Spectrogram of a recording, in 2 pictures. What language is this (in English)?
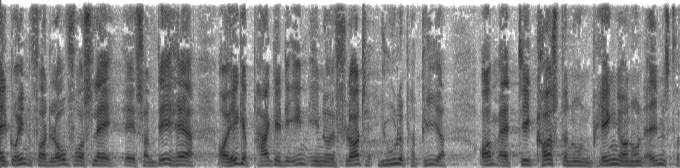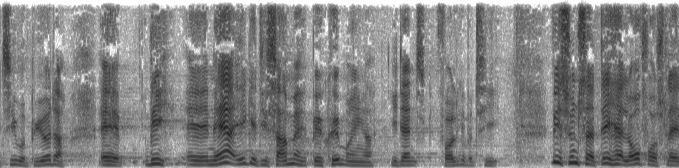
Danish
